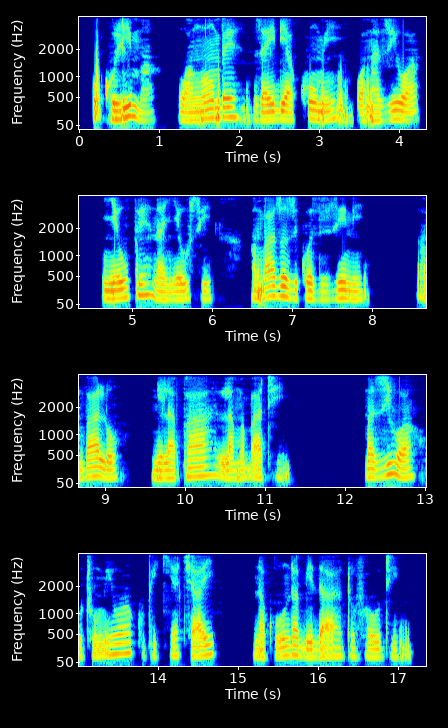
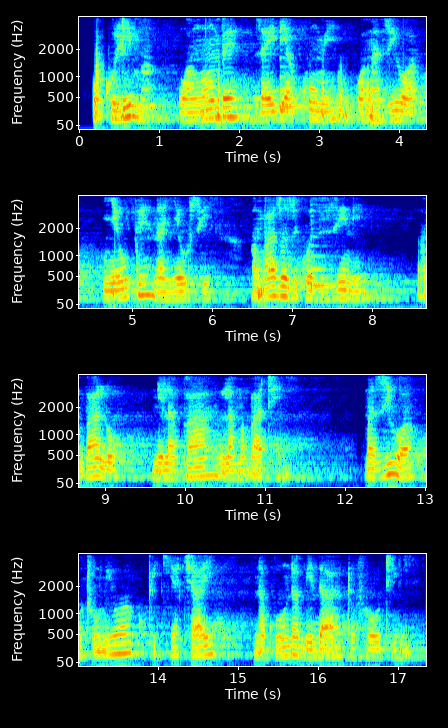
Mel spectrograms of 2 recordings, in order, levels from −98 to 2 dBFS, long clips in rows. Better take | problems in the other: first | background sound (Bowed string instrument); 9 dB below the speech // room echo; dies away in 1.2 s

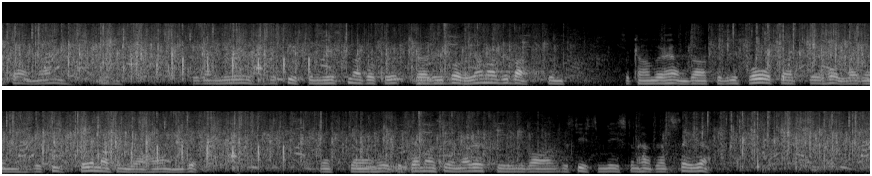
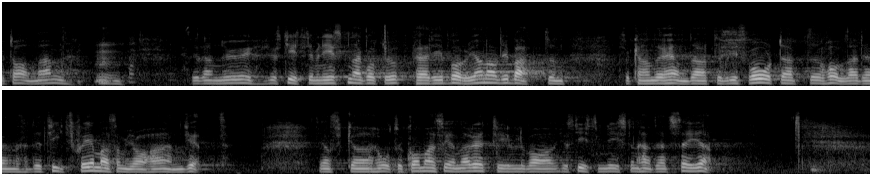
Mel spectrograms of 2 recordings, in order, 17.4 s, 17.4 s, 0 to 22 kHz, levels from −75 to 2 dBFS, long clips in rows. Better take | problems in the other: second | background sound (Applause / Crowd); 1 dB above the speech

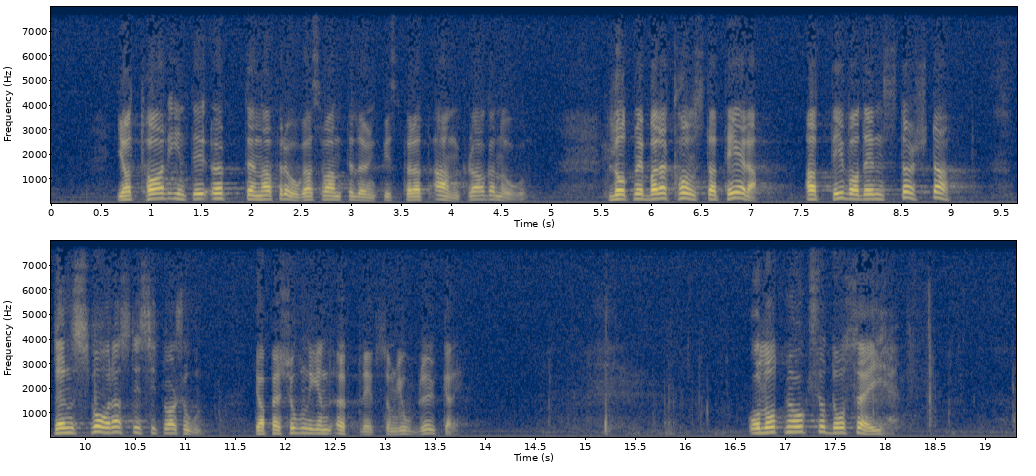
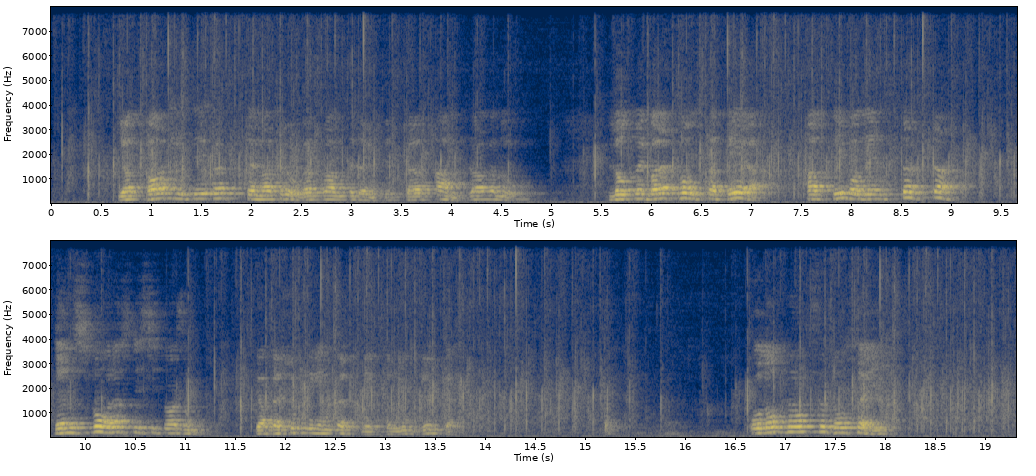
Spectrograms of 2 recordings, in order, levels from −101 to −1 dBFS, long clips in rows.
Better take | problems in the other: first | background sound (Applause); 17 dB below the speech // room echo; dies away in 0.6 s

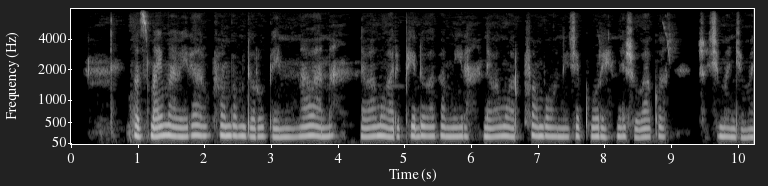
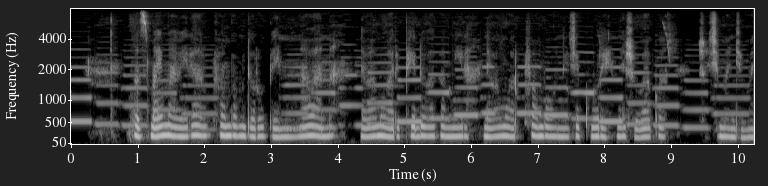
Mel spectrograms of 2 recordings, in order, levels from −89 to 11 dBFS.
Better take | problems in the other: first | background sound (Wind instrument, woodwind instrument); 13 dB below the speech

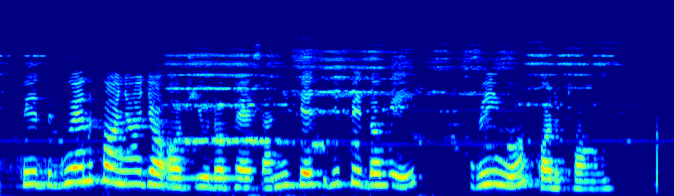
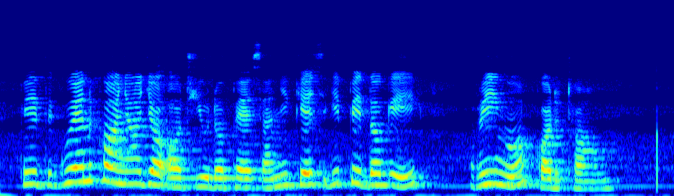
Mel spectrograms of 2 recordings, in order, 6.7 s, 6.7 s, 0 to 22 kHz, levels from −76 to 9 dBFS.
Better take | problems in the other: second | noise reduction (classical method spectral subtraction)

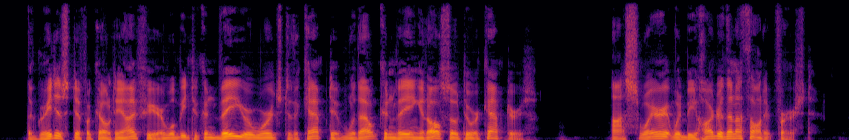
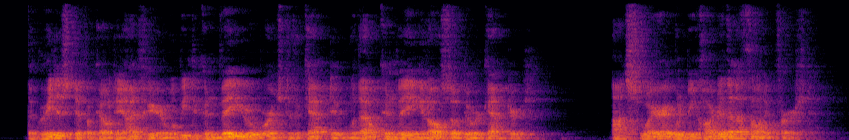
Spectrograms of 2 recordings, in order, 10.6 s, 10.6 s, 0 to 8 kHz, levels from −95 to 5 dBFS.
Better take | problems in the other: first | room echo; dies away in 0.8 s

